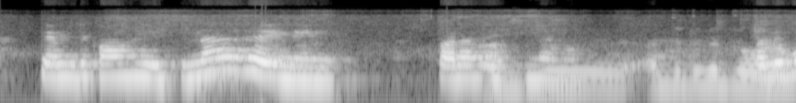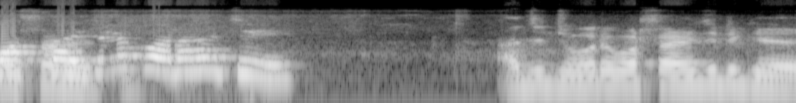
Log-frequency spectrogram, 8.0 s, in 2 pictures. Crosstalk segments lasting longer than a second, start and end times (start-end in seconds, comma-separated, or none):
none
